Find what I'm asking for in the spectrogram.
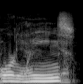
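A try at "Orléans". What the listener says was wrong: Orleon. If you're going to pronounce it like it's French, you don't pronounce the S. It's Orleon.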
